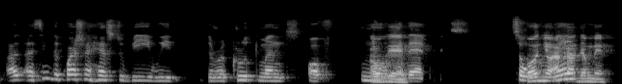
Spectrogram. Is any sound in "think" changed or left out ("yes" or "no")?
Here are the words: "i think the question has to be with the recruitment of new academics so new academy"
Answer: no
